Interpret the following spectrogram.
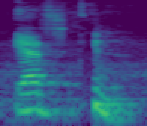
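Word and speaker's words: Ärztin: আর female হলে তখন হয়ে যায় umlaut এ, তখন হয়ে যায় umlaut এয়ারস্টিন, তখন হয়ে যায় টিন হয়ে যায়। স্ত্রীবাচক হলে উচ্চারণটা কি হবে?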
